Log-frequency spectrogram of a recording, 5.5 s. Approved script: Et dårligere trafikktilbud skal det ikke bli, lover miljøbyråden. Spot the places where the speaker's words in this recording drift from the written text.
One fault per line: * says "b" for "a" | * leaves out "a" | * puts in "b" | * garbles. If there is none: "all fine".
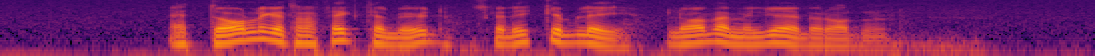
all fine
